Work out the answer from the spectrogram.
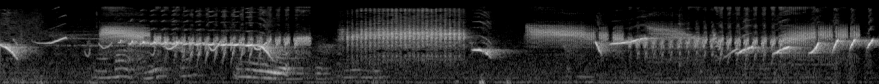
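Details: Sirtu bird in lively, varied song, said to call rival birds down: rising whistles and chatter alternating with long buzzy rasping phrases and falling slurs.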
